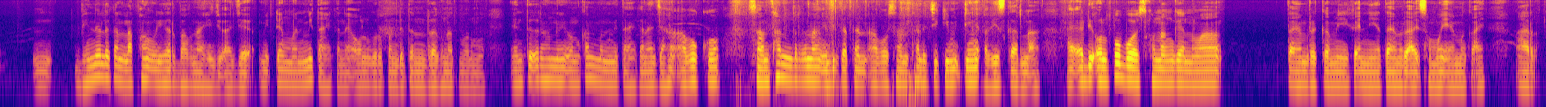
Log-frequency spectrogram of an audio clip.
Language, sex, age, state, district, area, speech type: Santali, male, 18-30, Jharkhand, East Singhbhum, rural, spontaneous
